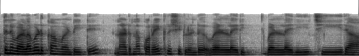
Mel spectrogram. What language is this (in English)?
Malayalam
